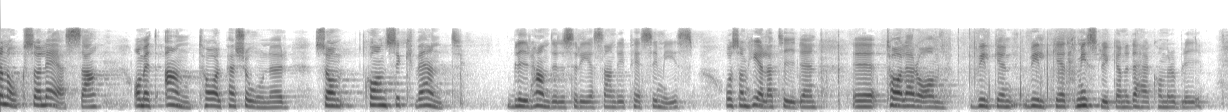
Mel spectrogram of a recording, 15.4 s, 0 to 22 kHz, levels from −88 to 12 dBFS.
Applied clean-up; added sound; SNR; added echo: none; none; none; none.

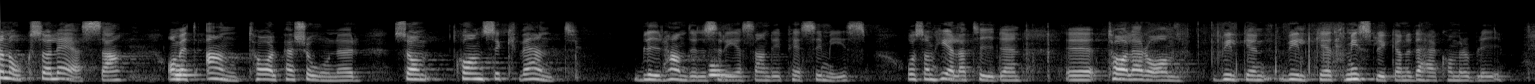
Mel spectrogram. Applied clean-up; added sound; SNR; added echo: none; Wind instrument, woodwind instrument; 0 dB; none.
